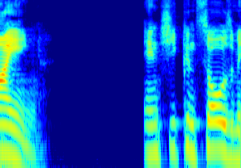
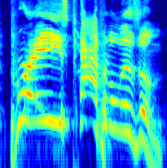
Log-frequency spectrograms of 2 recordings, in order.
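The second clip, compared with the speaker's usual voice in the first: high, loud, drawn-out cheer; mock proclamation; 11 semitones higher, 5 dB louder, slower than usual. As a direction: crow it like a mock slogan. Mocking a king's greedy speech.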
